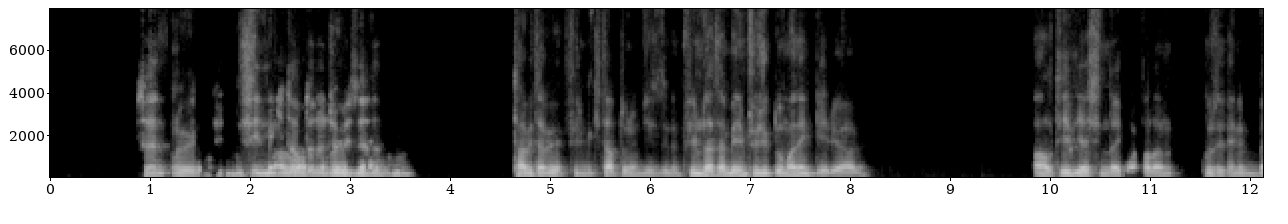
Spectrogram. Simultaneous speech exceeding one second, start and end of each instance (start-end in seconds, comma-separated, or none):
1.6-3.4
